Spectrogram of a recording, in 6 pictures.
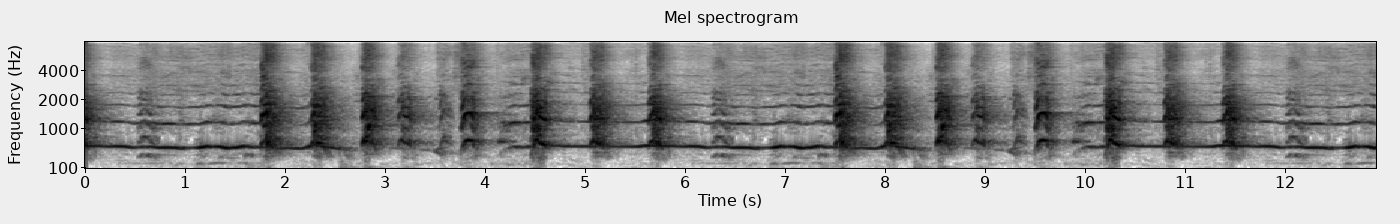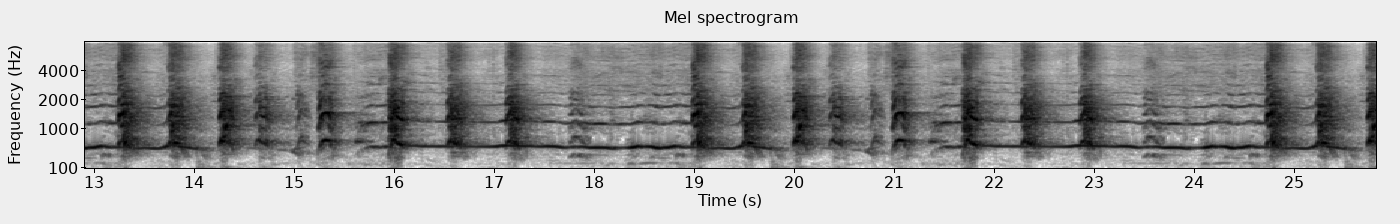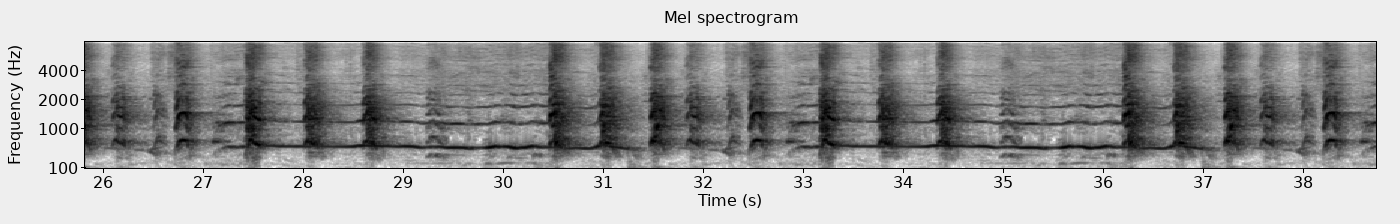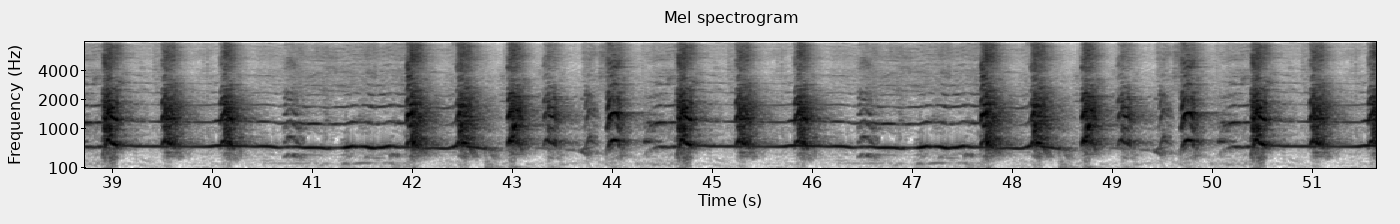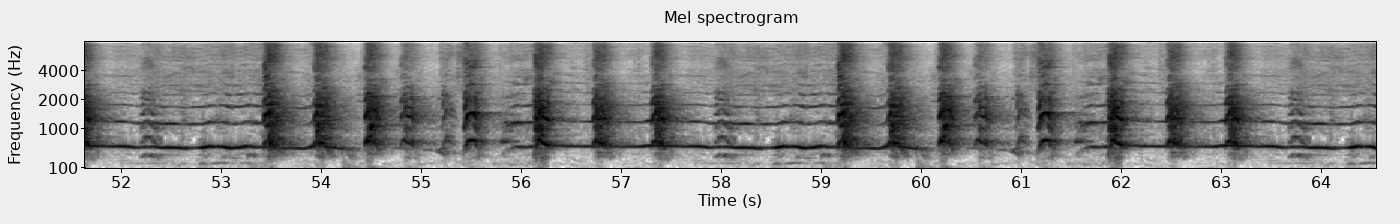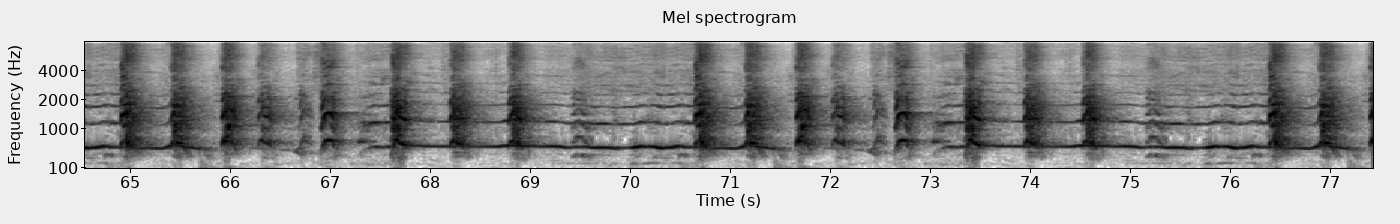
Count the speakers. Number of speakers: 0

